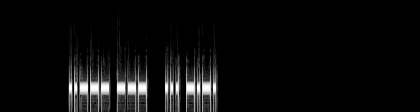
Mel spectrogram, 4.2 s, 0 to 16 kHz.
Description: Morse code, heard as a keyed tone, about 46 wpm, 700 Hz. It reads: 2O SC
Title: Winter Field Day Exchanges Encore 45wpm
